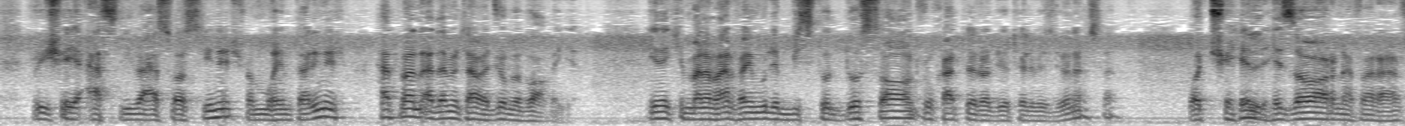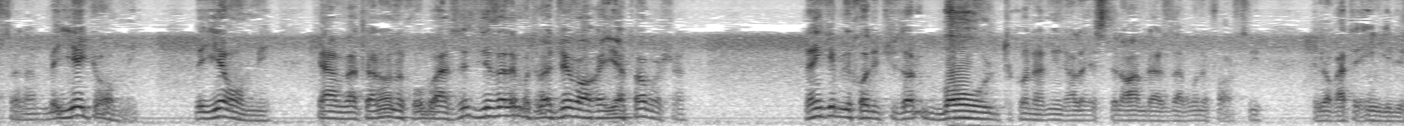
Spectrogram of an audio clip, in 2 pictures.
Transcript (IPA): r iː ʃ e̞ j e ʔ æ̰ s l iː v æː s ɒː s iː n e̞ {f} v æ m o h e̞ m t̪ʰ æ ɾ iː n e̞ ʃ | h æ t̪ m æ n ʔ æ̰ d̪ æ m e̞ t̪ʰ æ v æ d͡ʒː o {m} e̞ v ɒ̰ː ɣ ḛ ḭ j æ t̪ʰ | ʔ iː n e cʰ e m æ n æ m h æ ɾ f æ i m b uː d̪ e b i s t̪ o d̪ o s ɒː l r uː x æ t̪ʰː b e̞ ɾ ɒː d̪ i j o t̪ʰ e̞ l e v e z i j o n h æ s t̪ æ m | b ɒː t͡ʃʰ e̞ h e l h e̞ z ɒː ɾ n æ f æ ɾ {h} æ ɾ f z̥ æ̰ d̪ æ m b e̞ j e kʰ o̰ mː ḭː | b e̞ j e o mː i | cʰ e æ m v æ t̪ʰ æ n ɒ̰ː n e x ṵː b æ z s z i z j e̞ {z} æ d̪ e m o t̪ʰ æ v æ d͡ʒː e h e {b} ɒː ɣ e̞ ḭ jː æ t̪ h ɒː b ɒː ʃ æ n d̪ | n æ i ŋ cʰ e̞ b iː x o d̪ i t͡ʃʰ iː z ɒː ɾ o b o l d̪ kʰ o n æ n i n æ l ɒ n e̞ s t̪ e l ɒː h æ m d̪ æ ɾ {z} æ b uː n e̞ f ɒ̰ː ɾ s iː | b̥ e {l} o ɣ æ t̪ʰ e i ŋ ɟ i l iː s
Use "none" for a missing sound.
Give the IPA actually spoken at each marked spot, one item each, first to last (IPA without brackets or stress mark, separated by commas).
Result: ʃ, b, h, z, v, z, l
